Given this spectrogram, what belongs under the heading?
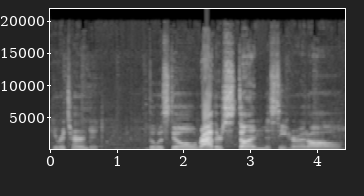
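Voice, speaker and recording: A man reading a fan-written story aloud in a steady narrating voice. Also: mid-range voice, unhurried, faint music behind, low-quality recording. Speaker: reader of fan fiction.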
